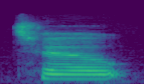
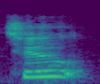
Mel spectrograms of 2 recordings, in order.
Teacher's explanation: alveolar like a tip of the tongue and an alveolar ridge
